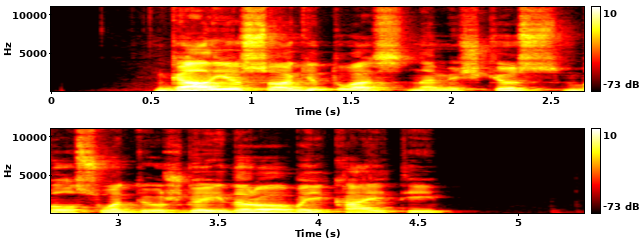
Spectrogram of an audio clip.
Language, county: Lithuanian, Vilnius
